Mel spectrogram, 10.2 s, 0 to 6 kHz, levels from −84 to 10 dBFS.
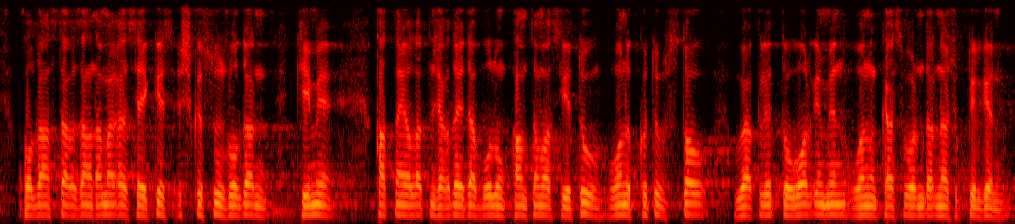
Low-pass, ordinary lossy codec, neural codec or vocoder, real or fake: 5.4 kHz; Opus, 24 kbps; vocoder, 22.05 kHz, 80 mel bands, Vocos; fake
